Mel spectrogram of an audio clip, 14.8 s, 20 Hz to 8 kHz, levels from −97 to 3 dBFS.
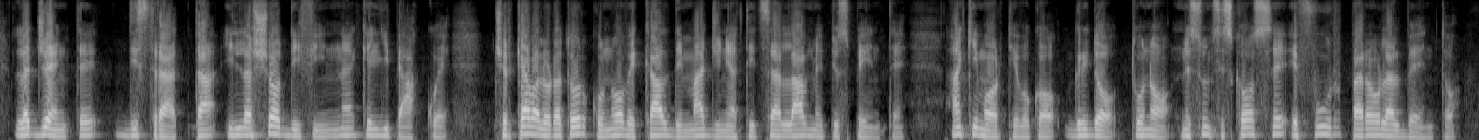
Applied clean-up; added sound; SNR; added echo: neural mask model Resemble Enhance denoiser.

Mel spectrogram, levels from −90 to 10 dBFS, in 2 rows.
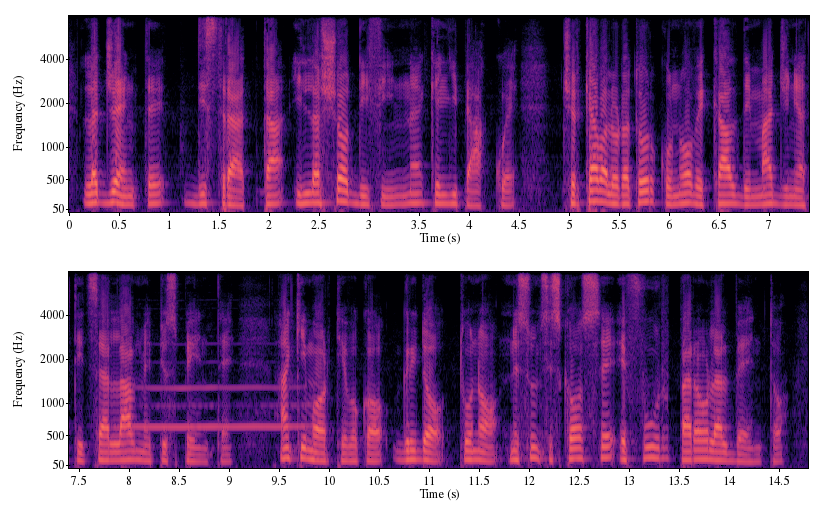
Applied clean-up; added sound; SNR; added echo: none; Wind instrument, woodwind instrument; 15 dB; none.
